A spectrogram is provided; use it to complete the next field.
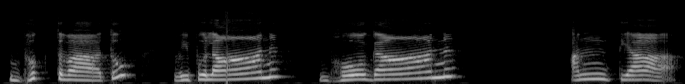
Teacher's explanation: Bhu is a Mahaprana there.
